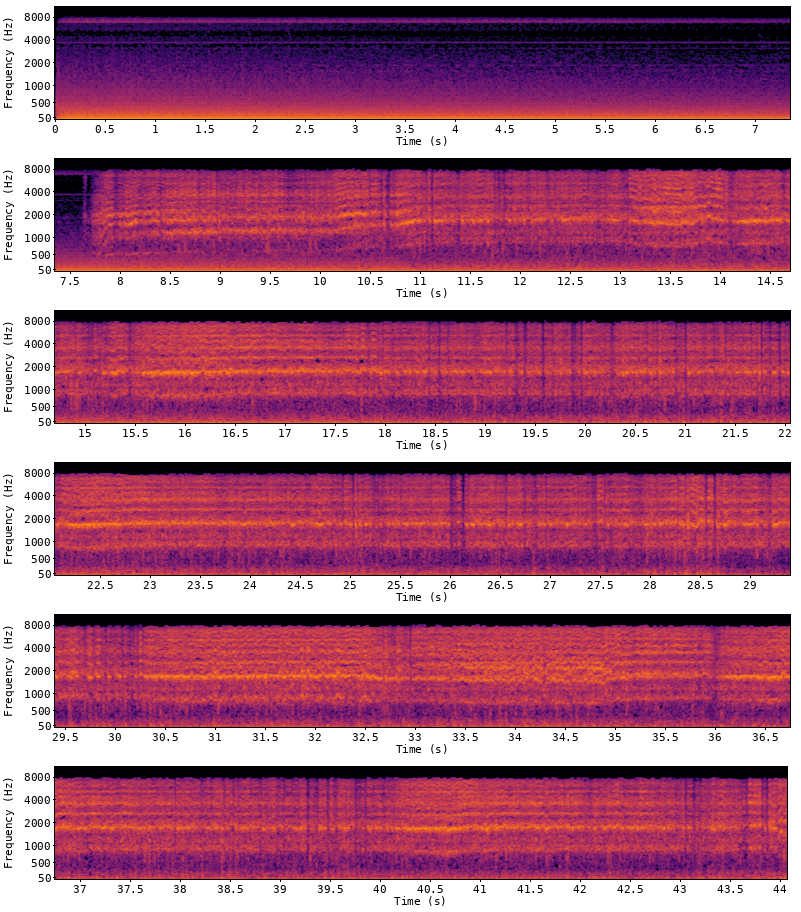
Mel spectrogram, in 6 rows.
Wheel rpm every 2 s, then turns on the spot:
0, 0, 0, 30, 150, 210, 220, 220, 230, 230, 230, 230, 230, 230, 230, 220, 210, 220, 230, 230, 220, 210.
none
